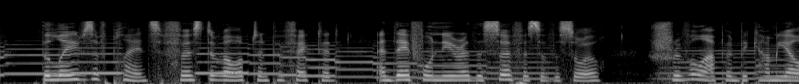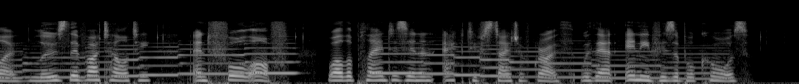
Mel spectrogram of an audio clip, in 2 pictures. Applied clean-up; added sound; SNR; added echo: none; Wind instrument, woodwind instrument; 8 dB; none.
